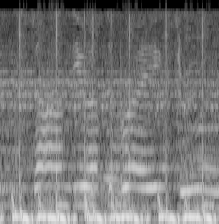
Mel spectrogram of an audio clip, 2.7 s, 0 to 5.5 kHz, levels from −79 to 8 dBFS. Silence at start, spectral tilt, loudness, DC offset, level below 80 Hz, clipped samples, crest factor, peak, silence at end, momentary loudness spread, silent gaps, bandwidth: 0 s; -9.5 dB/octave; -9 LUFS; 0.8%; -12 dBFS; 2%; 8 dB; 0 dBFS; 0 s; 3 LU; none; 5 kHz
